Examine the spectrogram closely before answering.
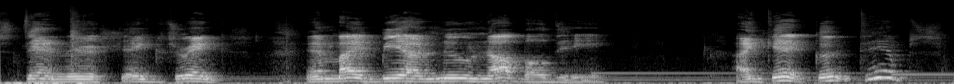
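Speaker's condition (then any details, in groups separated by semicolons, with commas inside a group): Traumatic brain injury (pontine cavernoma)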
